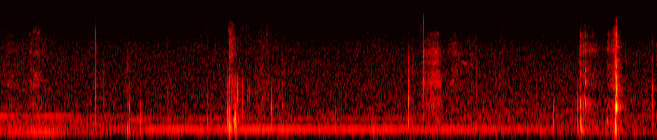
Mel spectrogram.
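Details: Quiet room with about three brief, sharp hiccup catches spread over eight seconds; hiccups.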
